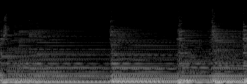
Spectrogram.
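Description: Gibson J-45 acoustic guitar being strummed: a full chord rings out, and it is struck again about a second in and once more near the end.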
